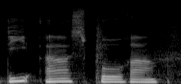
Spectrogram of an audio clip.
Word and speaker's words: Diaspora: äh, ich würde nämlich sagen Di Diaspora. – Diaspora, genau. – Mhm. Ähm, Diaspora, also laut Duden Diaspora. Mit einer Betonung auf dem A.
